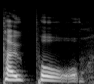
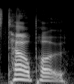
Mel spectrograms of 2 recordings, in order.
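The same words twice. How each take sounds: First: "Taupo" as toh-paw, each vowel pure; careful te reo demo; correct Māori pronunciation. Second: "Taupo" anglicised as TAL-poh; anglicised mispronunciation; common mispronunciation. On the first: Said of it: "that is often mispronounced". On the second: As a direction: say "Taupo" the wrong English way. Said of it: "often mispronounced as Taupo". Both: Shown as a demonstration.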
